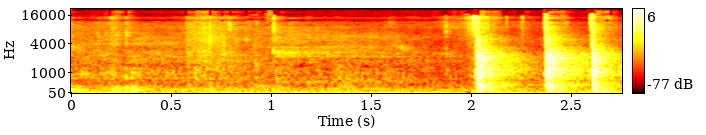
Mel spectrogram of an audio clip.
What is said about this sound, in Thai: เป็นหอมแดงที่มันชิ้นใหญ่เนาะเราก็จะหั่นนิดนึง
